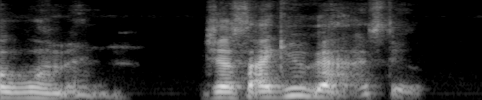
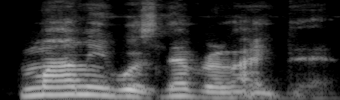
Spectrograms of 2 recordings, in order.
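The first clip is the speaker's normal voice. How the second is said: ordinary delivery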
